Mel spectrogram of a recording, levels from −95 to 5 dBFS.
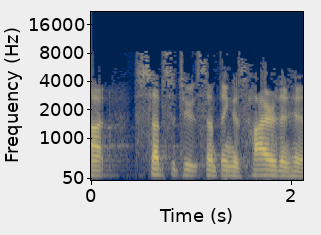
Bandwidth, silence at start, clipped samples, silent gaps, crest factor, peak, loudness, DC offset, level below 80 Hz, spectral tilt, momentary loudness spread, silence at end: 8.8 kHz; 0 s; under 0.1%; none; 20 dB; -2 dBFS; -21 LUFS; under 0.1%; -60 dBFS; -4 dB/octave; 12 LU; 0 s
